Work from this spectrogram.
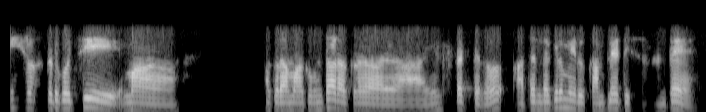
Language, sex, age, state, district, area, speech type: Telugu, male, 30-45, Andhra Pradesh, Chittoor, urban, conversation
